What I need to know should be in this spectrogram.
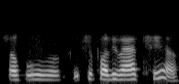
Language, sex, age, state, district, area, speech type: Odia, female, 45-60, Odisha, Angul, rural, conversation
